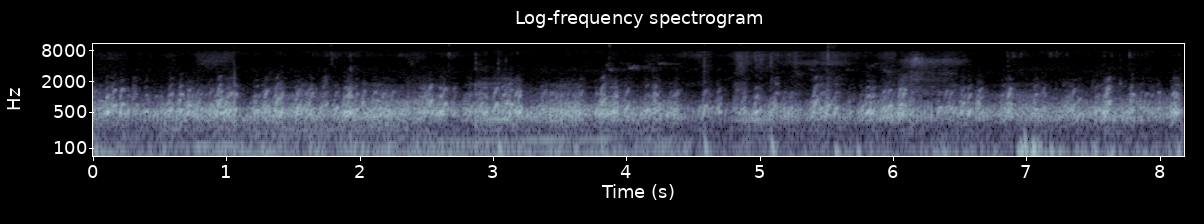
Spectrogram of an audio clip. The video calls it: Moor frog (Rana arvalis)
